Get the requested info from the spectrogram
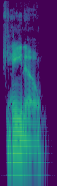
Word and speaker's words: Vizcaino: I think, did I get his name right? – I think um, it's Vizcaino. Oh, Vizcaino. Yes. Vizcaino. Yes. Yeah.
